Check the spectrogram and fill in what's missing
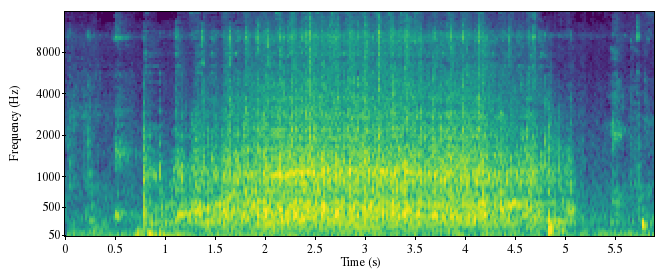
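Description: A sewing machine fitted with an even feed foot stitches two layers of fabric for a Japanese knot bag, a steady, loud, continuous mechanical whir running for about four seconds before stopping.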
